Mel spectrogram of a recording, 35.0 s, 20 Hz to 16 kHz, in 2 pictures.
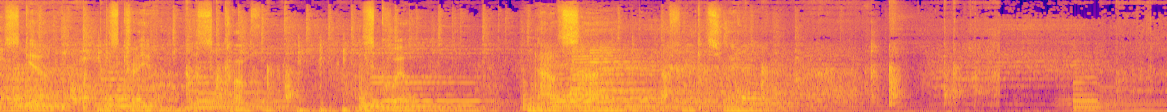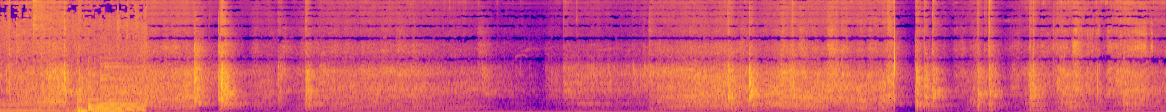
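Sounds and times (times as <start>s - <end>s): skateboard clacks: 0.0s - 5.9s, 16.7s - 24.9s, 25.7s - 35.0s
guitar song: 0.0s - 13.8s, 15.8s - 19.8s
skateboard wheels rolling on concrete: 0.0s - 35.0s.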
